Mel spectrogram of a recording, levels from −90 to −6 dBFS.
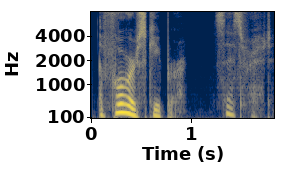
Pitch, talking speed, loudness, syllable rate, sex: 175 Hz, 165 wpm, -17 LUFS, 5.3 syllables/s, female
